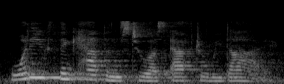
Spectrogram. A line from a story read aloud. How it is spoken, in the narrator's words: he asked, quietly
